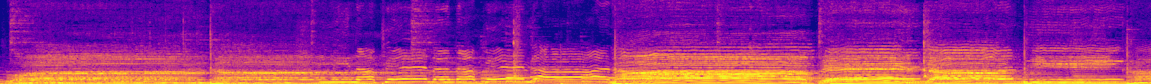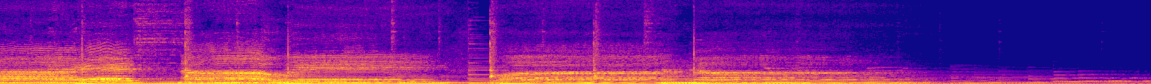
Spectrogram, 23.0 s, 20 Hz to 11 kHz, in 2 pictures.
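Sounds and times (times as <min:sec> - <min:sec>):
choir singing gospel: 0:00.0 - 0:21.2
steady bass line: 0:00.0 - 0:22.2
loud drum hits: 0:06.2 - 0:06.6, 0:10.3 - 0:10.6, 0:14.4 - 0:14.8.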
